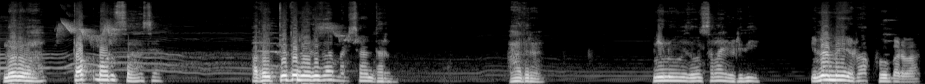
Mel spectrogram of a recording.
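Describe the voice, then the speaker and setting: A man's voice: fairly high pitch, normal speed, pauses often, warm tone, soft background music, lightly acted. A man playing a stern old village father-in-law with a North Karnataka accent, scolding and then lecturing. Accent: North Karnataka Kannada. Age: older. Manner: scolding then forgiving, preachy. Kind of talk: village comedy-drama acting.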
